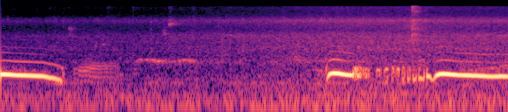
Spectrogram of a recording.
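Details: Local zebra dove, a vocal bird kept as a lure to prompt other doves to answer, giving short low cooing notes with a long quiet gap before two more coos, over steady faint background hiss.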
